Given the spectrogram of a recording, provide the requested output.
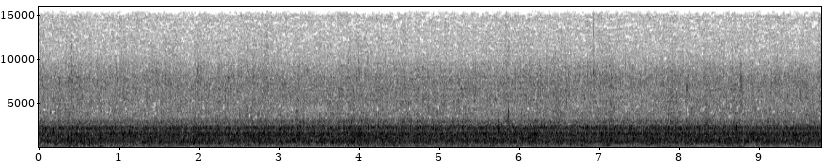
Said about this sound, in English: Oh, the sound of water, the sensations.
